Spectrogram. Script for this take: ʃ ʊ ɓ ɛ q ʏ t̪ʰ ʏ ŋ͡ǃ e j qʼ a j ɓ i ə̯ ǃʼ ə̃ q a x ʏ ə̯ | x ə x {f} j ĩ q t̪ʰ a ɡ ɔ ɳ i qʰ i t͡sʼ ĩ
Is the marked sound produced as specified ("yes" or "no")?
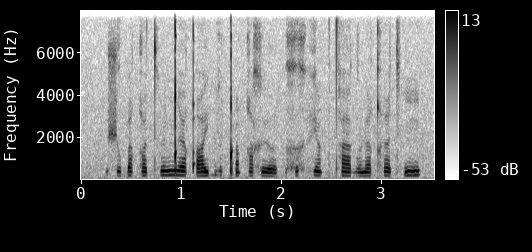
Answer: yes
